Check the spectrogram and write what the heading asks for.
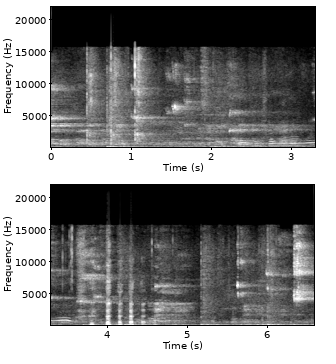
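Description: A basketball bouncing on a hardwood gym floor during play: a couple of sharp bounces just under a second in and a quick cluster of bounces about four seconds in.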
